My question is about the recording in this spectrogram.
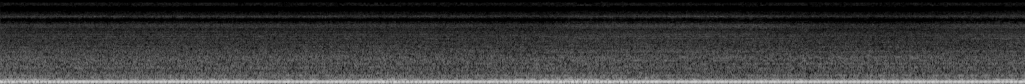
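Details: Mustang GT at idle after the power steering air bubble was fixed and the heater core was bypassed: a smooth, steady, low idle with no whine; the pump noise is basically gone. Normal idle.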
